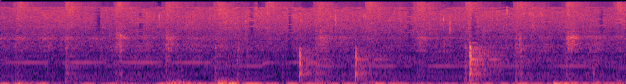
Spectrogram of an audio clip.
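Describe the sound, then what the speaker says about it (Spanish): Leek and sweet onion sauté in a pan for a vegan beet soup, with a steady soft sizzle and repeated scraping stirs of a utensil against the pan, quiet and close with no talk. "Ahora lo vuelvo a subir para darle un par de vueltas con la cebolla"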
